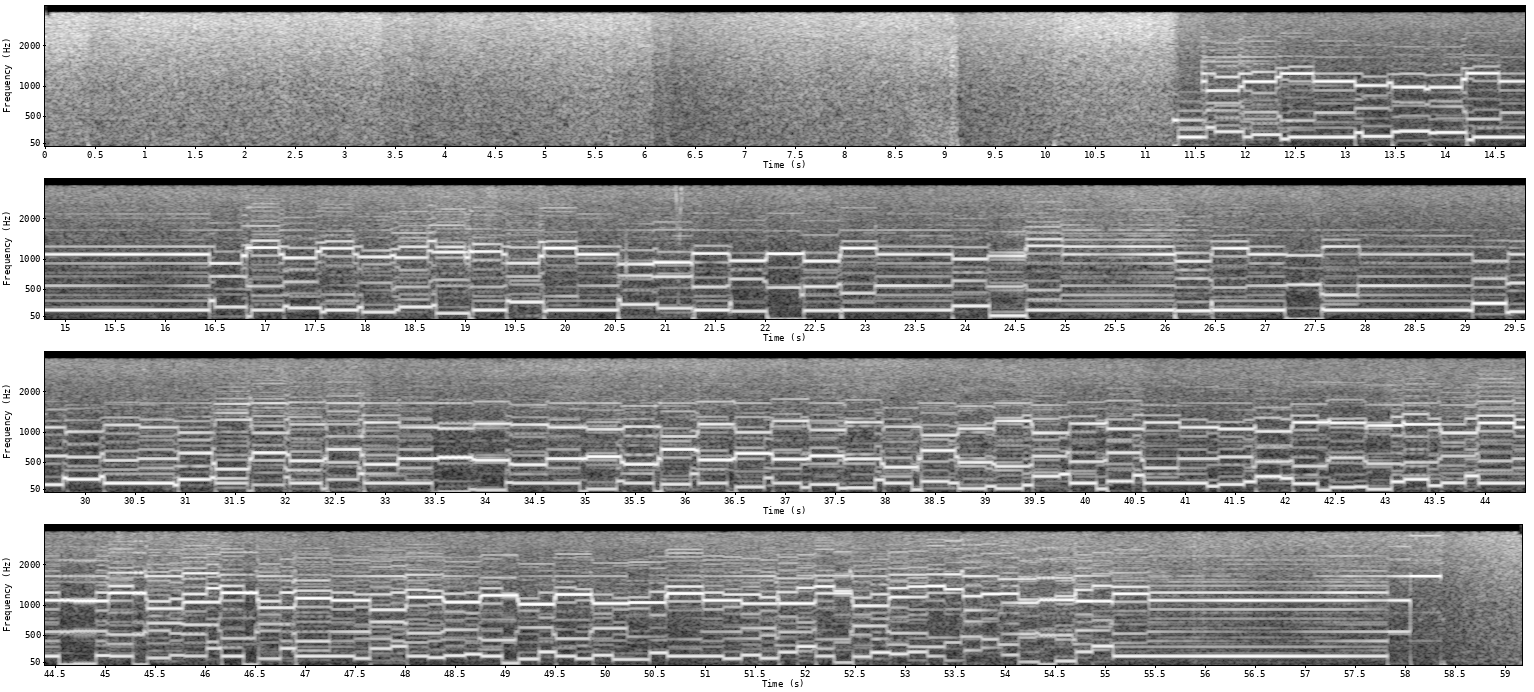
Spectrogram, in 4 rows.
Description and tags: It's Also On AM
The mystery broadcasts of 14077 are on AM too! This is where I found it the first time. Heavy AM static then a distorted melody. No idea what it is. Recorded on the website.
Its broadcasts are musical-sounding tones, it could be a 'numbers station' without voices but this question presently remains unanswered.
